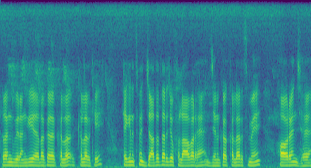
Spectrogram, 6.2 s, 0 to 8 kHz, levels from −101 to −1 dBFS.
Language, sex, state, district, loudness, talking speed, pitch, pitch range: Hindi, male, Chandigarh, Chandigarh, -16 LUFS, 165 wpm, 150 Hz, 145-155 Hz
